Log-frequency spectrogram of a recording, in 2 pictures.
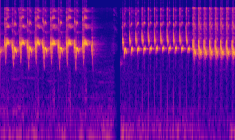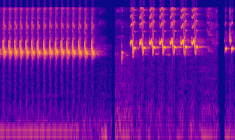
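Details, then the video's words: Black-winged myna masteran training song, lively and packed with varied phrases, meant to stir other mynas: a run of rapid harmonic chirps, a brief pause, then a long fast trill of buzzy notes, ending in quick repeated bursts. "masteran jalak putih gacor full isian sekali dengar semua burung jalak terpancing emosi"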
